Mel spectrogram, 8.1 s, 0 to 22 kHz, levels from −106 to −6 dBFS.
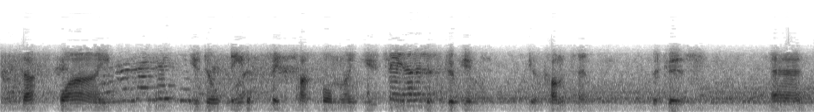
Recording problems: phone-call audio
garbled, watery; slightly
train or aircraft noise; loud; throughout; 4 dB below the speech

